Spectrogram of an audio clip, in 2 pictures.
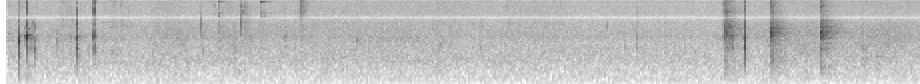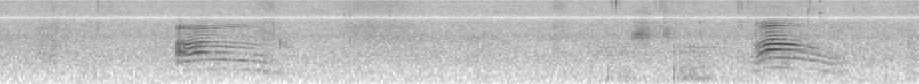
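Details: Tortoiseshell domestic cat giving attitude first thing in the morning makes two short meows about three seconds apart, each quickly rising and falling, amid clicks, tapping and handling noises indoors.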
